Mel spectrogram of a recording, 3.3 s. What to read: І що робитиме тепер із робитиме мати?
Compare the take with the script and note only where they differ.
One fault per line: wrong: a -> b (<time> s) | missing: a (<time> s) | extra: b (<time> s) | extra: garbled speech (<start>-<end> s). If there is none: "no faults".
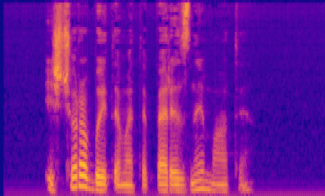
wrong: робитиме -> ним (1.9 s)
